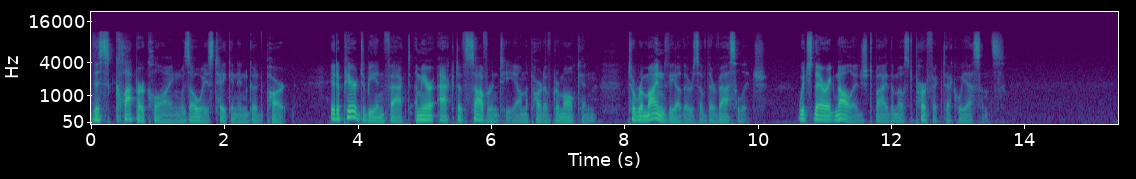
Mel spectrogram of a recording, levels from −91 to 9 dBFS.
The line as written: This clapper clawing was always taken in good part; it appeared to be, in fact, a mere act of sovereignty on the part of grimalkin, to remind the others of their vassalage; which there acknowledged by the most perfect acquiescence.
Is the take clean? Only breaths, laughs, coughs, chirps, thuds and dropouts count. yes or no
yes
